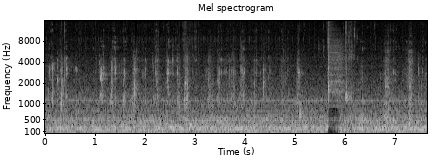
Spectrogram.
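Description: Close-miked chewing of chewy udon noodles: a quick run of wet mouth clicks and smacks over a steady low hum, with one sharper click a little after halfway.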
